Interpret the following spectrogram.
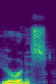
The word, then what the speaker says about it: Uranus: tutorial Beyond Saturn is Uranus and yes I'm pronouncing it Uranus beyond that Neptune and for Old Time sake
